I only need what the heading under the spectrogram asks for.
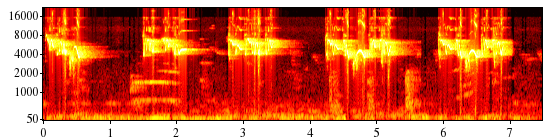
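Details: Yellow-fronted canary singing a vigorous long-rolling song meant for tutoring other birds: five sharp, high warbled bursts with dipping notes, repeated about every one and a half seconds; a soft lower whistled tone appears once.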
